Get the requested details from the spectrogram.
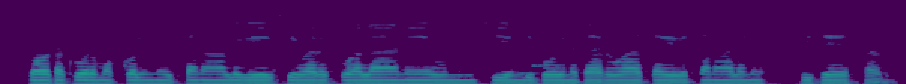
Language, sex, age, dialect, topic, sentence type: Telugu, male, 46-50, Southern, agriculture, statement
